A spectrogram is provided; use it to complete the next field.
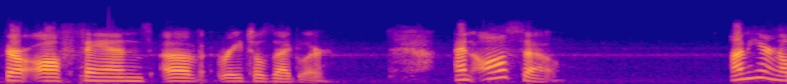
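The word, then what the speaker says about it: Zegler: I think they're all fans of Rachel Zgler. And also I'm hearing a lot of people calling her Ziegler, but it was Rachel Zgler.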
